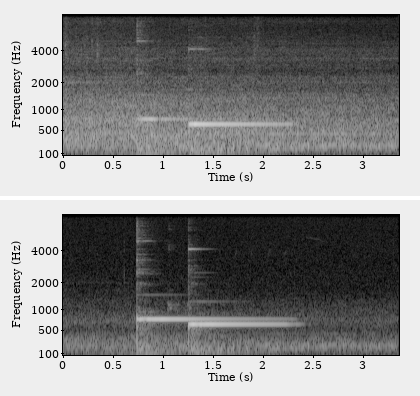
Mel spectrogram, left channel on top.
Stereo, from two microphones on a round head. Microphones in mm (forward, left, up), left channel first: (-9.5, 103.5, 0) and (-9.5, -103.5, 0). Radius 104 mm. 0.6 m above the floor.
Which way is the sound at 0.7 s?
15° right (ahead or behind).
